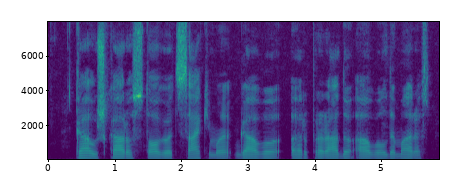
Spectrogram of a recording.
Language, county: Lithuanian, Kaunas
